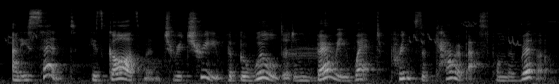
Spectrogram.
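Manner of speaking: usual speaking voice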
